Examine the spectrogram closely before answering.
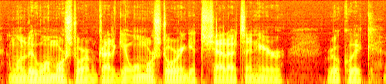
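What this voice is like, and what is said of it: Strained, nearly lost voice. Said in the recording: “My voice is about gone, folks. ... my voice is about gone.”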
